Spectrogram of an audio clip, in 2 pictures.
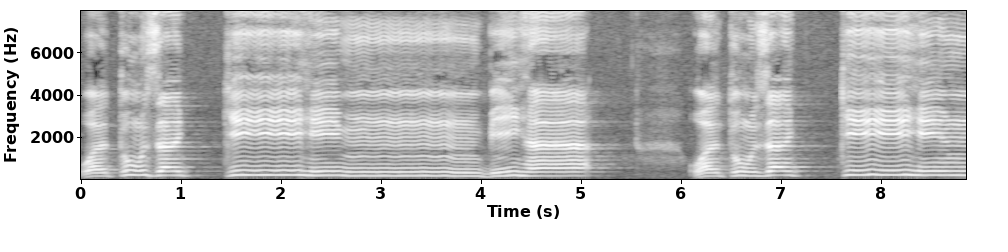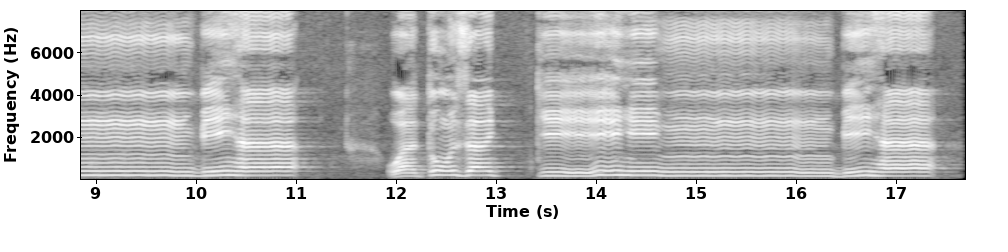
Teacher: Apabila mim mati bertemu dengan satu huruf saja, hurufnya huruf ba, maka kita baca dengan secara dengungkan huruf tersebut. Dan pastikan bibir kita sentuh, bersentuhan. Jangan terlalu rapat sehingga macam bunyi kemam, kan? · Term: ikhfa syafawi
